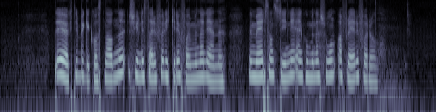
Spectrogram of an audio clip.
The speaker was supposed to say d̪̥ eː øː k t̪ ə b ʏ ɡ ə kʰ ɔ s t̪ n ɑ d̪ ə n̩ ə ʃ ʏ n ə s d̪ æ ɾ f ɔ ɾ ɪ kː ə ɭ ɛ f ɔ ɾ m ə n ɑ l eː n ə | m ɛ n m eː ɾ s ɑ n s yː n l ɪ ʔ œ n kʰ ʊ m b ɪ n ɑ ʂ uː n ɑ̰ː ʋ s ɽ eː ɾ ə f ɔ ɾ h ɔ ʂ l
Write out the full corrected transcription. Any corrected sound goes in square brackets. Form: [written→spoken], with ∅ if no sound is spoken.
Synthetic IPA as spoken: d̪̥ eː øː k t̪ ə b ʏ ɡ ə kʰ ɔ s t̪ n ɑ d̪ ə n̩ ə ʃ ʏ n ə s d̪ æ ɾ f ɔ ɾ ɪ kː ə [ɭ→ɾ] ɛ f ɔ ɾ m ə n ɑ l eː n ə | m ɛ n m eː ɾ s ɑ n s yː n l ɪ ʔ [œ→ɛ] n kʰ ʊ m b ɪ n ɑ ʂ uː n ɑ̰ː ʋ [s→f] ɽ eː ɾ ə f ɔ ɾ h ɔ [ʂ→∅] l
